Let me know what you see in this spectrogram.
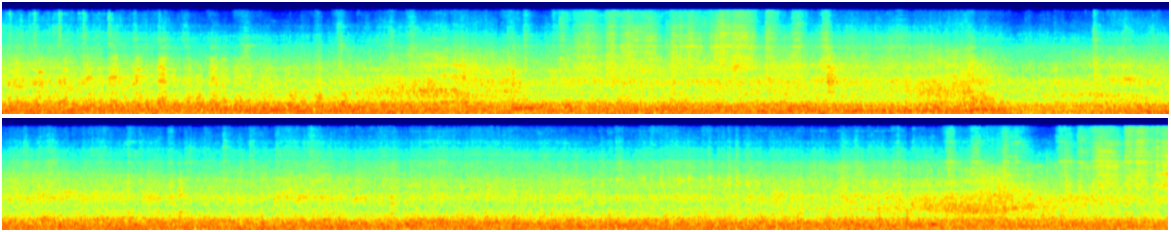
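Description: Freight cars of a long mixed freight train (boxcars, tank cars, covered hoppers) rolling past: a steady, loud rumble of steel wheels on rail with clacking over the rail joints.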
